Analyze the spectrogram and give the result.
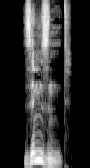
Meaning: present participle of simsen
- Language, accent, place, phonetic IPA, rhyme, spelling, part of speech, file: German, Germany, Berlin, [ˈzɪmzn̩t], -ɪmzn̩t, simsend, verb, De-simsend.ogg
